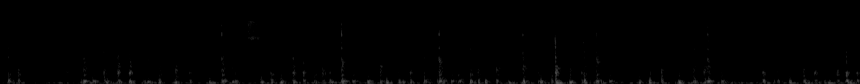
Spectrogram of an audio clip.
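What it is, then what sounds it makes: Plastic laptop keyboard being typed on. Fingertips type on the low-profile plastic keys of a silver laptop, producing a steady stream of rapid, soft taps. Each tap is a short, dull click with a low thump that dies away almost at once, with an occasional brighter clack standing out from the quiet, even patter.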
